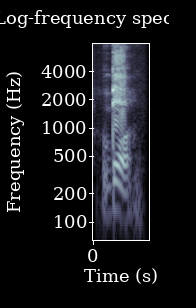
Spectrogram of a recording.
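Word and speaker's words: De: তারপরে ডে, ডে বললে হবে না, ডে যেমন আপনি এখানে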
